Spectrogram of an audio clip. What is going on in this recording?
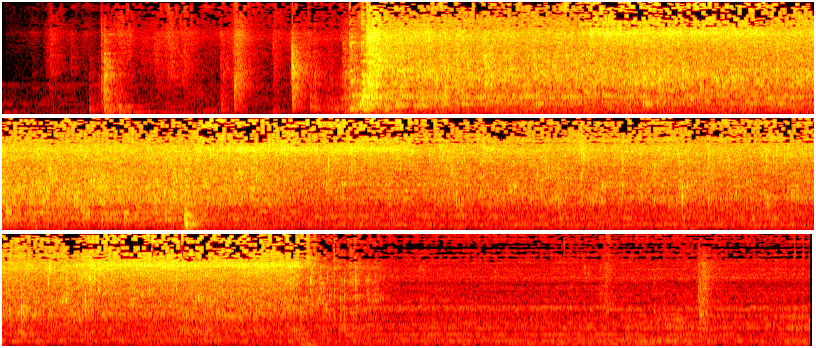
The phone was placed statically on the sink in a bathroom. The person got up from the toilet and flushed it and while the toilet was still flushing the tap was turned on for handwashing. The tap was then turned off and at the end of the recording the dull sound of the toilet tank refilling with water was audible.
